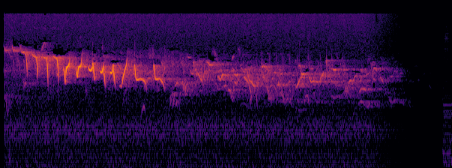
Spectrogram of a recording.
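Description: Birdsong: a fast run of high, downward-sweeping notes, about five a second, for about two seconds, then softer, varied chirping that fades out just before the end.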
